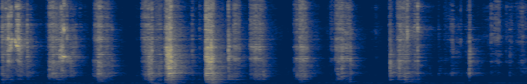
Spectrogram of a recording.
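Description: A tiller's steel engine muffler, which had been exposed to the elements, is shaken to check for bugs. This produces thirteen bright, gritty rattling bursts as loose debris tumbles inside. The contents turn out to be loose carbon buildup with only a little rust, not too bad.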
